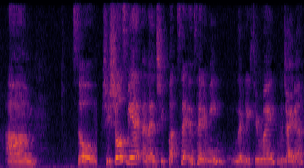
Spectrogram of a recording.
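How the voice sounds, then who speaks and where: With noticeable background noise behind it, the voice keeps a moderate pace and ordinary pitch variation. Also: woman, medium pitch for a woman. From Barbados. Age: 20s. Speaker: lifestyle YouTuber. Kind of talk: casual talk to camera.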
